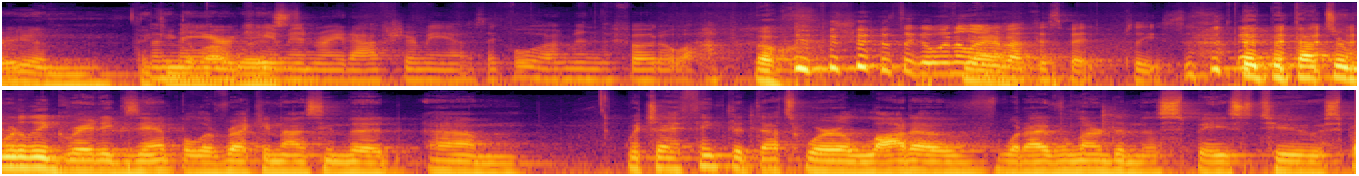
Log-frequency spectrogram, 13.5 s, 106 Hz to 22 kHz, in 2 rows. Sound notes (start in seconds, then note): 3.5 laughing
